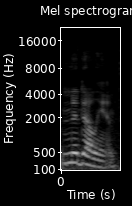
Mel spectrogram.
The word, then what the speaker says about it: Nedelian: Nedelian. – It's pretty easy. – Yeah. Well, I mean, it's like relatively straightforward, but it's like... – It sounds exactly like it's spelled.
